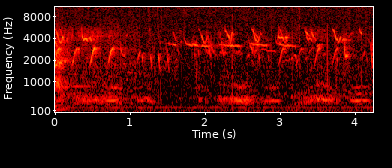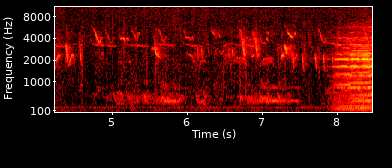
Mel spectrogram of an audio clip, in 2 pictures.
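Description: Faint bird chirping: many quick, high chirps with lower calls repeating underneath, over a steady low hum.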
